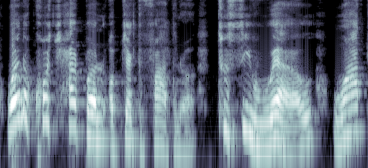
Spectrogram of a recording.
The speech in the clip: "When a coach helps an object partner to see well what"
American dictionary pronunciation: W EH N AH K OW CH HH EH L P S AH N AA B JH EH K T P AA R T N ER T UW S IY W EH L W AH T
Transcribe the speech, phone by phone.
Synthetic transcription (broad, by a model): W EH N AH K OW CH HH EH P AH N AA B JH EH K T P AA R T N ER T UW S IY W EH L W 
